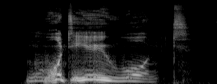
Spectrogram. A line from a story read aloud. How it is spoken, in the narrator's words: the tall comedian asked, gruffly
